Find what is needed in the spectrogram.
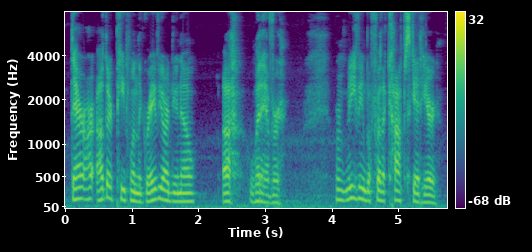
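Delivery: ordinary talk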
